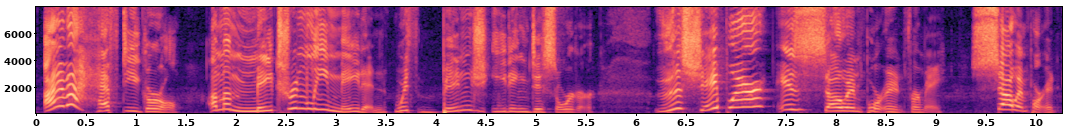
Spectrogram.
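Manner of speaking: loud, emphatic comic despair; dramatic lament. Real, not acted. Bridesmaid explaining why shapewear matters, dramatic lament. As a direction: lean hard on every aggrieved word.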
